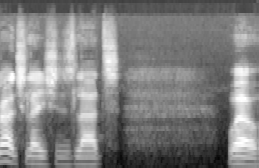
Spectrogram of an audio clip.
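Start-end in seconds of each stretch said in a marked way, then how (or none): none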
